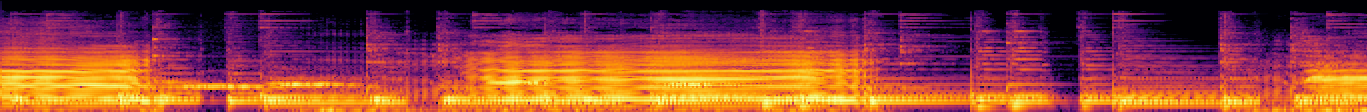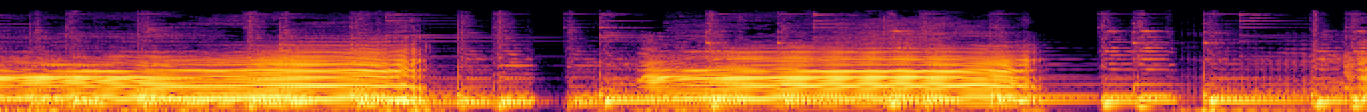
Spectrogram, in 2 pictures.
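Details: Grass-eating tame cow in a rice field moos three times, each full harmonic low roughly a second and a half long, spaced about three seconds apart, over a steady tonal background.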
